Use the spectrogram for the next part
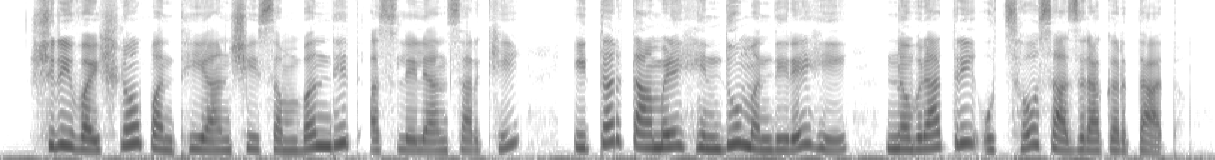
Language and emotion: Marathi, neutral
